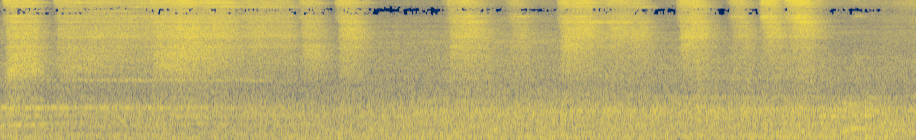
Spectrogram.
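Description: Sydney Trains double-deck Tangara electric train pulling out of an underground platform and running past. A steady rumble of wheels on rail carries high, hissing wheel squeals that come and go every second or two, with a short rising motor whine right at the start.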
